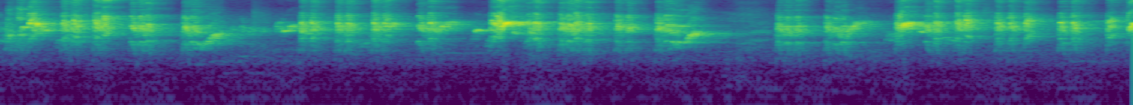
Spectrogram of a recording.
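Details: Red-whiskered bulbul performing "ro kích bổi" song, quick bursts of loud chirping notes grouped into phrases, some ending in falling slurs, with a short break before a final energetic run.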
